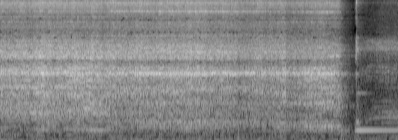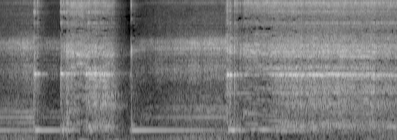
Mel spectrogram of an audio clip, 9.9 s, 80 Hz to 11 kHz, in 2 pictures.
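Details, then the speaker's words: Banggood 220V 72W micro rotary tool at maximum speed with an oversized 75 mm disk: gritty high-pitched scraping as disc bites, clean motor hum in gaps, speed held; normal cutting under load through reasonably thick stock, motor stayed cold. "well actually cut through it I'm surprised it actually did that's not spinning you know we near the register the holder is it actually through this it's reasonably thick still that's pretty impressive really"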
